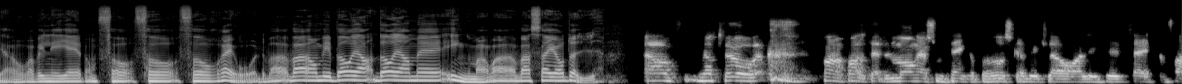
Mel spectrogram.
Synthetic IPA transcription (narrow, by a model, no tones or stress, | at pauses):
a̰ɾɔ̰vavɪlnɪjeːd̪ɔmfœɾfœɾfœo̰ːd̪va̰vaɔmvɪbœɾjaɾbœɾjaɾmɛʏŋmaɾva̰vasɛjːəɖɵ̰ | jɑːjɑːɡ̚t̪ʰɾuːɾfɾanfœɾalt̪ɛdɛmɔŋːasɔmt̪ʰɛŋkəɾpɔhɵʂskavɪkʰlɑːɾalɪt̪ɪt̪ʰeːt̪ənf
